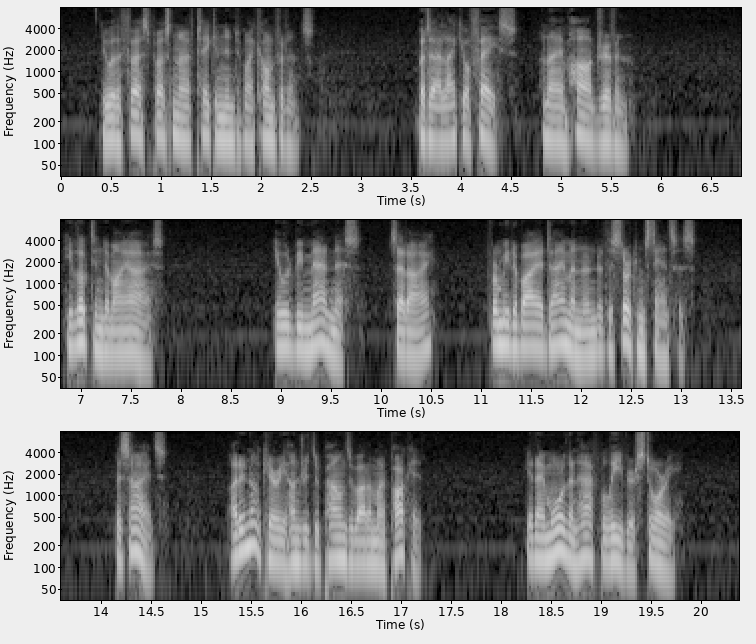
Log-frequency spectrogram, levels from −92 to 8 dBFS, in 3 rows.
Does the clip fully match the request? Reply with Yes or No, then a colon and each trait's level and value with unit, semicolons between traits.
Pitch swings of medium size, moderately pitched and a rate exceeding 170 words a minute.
No: average, 3.2 semitones; low, 115 Hz; average, 180 wpm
